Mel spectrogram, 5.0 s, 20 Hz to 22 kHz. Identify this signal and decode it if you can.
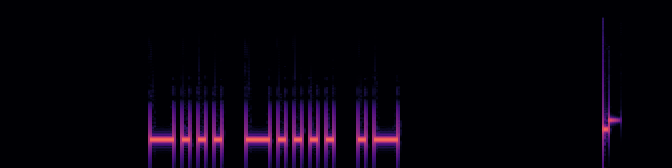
Morse code, heard as a keyed tone, about 20 wpm, 700 Hz. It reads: B6A
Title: All Cut Numbers - 3-Digit 20wpm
